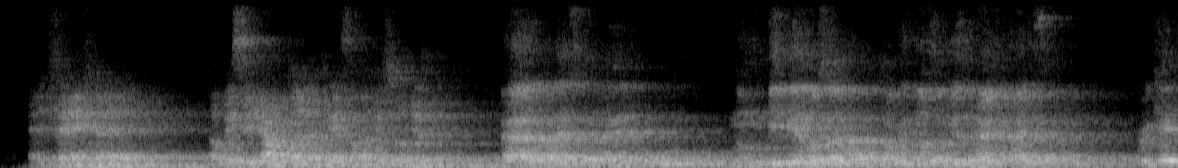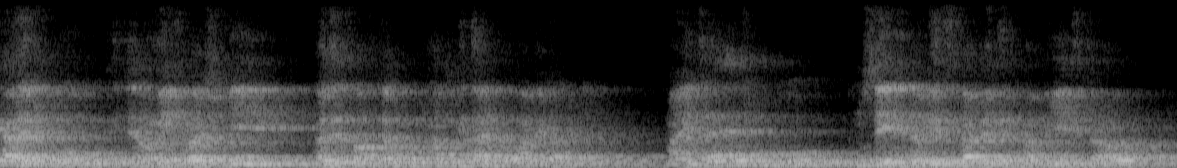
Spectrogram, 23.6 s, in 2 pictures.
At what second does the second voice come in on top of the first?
none

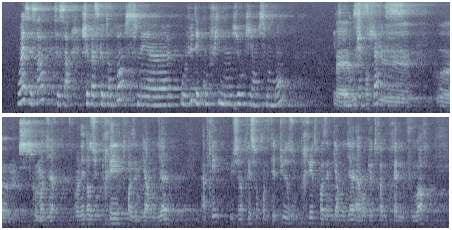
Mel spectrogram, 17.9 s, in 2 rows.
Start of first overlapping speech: 7 s

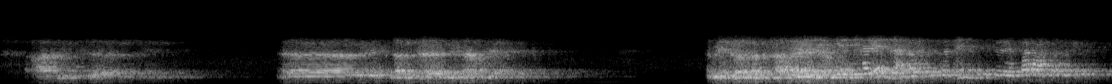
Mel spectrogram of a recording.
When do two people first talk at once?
3 s

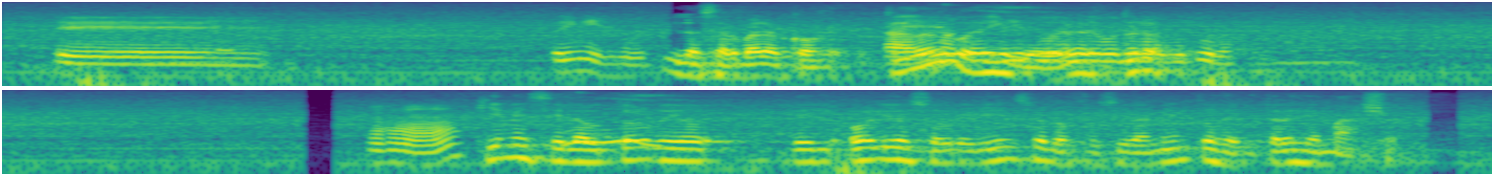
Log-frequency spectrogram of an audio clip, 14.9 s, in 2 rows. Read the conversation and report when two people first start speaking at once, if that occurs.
4 s

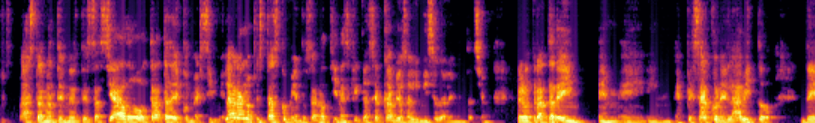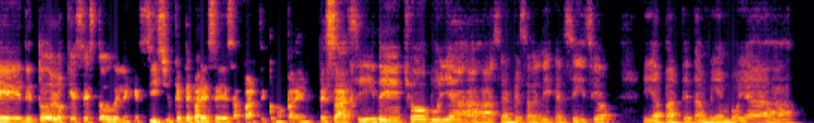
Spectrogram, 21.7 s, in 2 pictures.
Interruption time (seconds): none

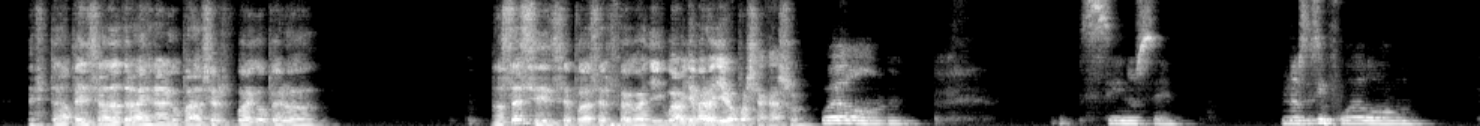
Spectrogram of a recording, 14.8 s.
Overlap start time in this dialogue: none

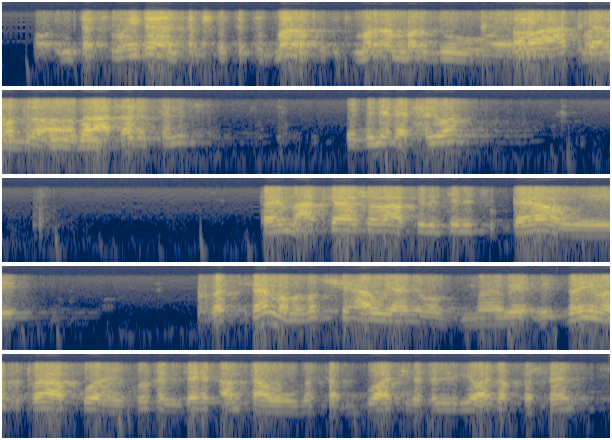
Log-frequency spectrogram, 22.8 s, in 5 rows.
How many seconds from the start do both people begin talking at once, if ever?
4 s

